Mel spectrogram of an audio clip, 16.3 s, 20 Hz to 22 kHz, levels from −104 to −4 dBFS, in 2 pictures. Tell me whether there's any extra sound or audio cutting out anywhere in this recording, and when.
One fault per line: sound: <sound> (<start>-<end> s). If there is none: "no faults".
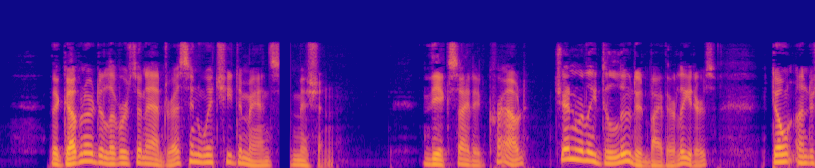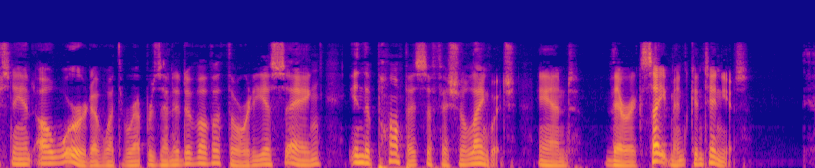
sound: dropout (2.8-2.9 s)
